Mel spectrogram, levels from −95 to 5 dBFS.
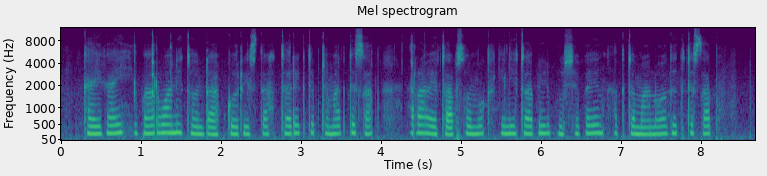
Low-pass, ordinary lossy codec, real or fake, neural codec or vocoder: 10.8 kHz; Opus, 16 kbps; real; none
